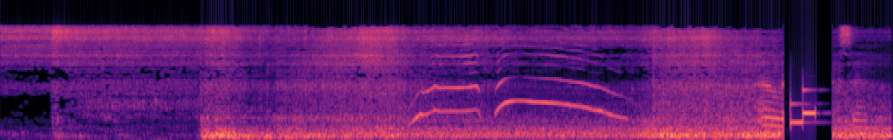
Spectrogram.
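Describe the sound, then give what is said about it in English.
Toy rocket launch sound effect from a Barbie playset: a noisy rumble starts, then electronic whistling tones sweep up and down over it. The rumble cuts off abruptly and a few short beeps follow. “Power, flap, flap, vent. Great. Rocket is cleared for launch.”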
